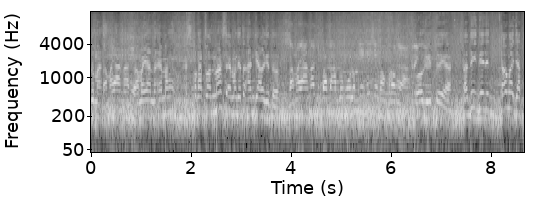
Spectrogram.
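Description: A man speaking throughout, with road traffic running steadily behind him.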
